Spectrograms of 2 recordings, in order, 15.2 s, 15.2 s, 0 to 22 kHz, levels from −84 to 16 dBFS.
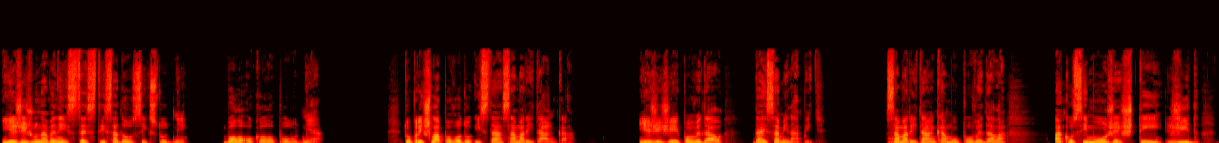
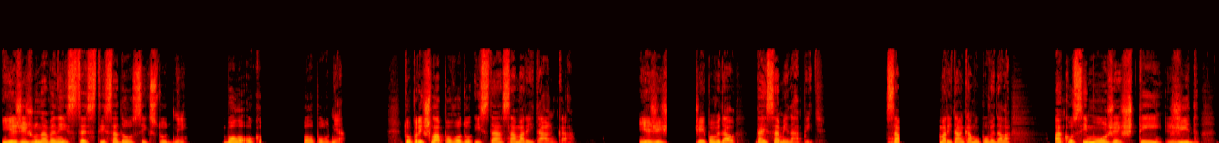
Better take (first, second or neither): first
